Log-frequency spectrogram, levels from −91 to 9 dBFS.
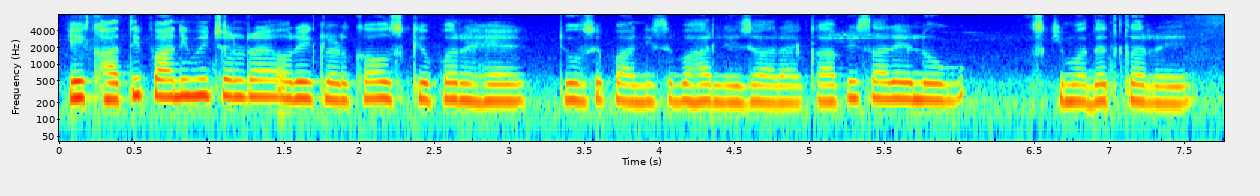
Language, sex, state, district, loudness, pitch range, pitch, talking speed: Hindi, female, Bihar, Patna, -18 LUFS, 210-240 Hz, 225 Hz, 230 wpm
